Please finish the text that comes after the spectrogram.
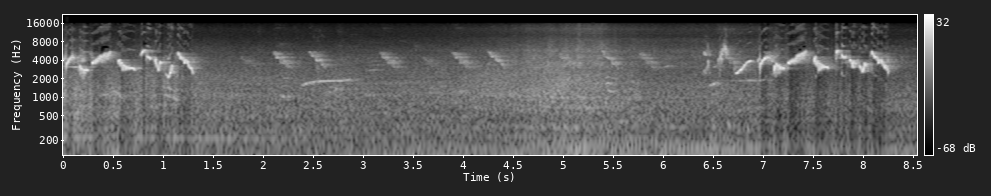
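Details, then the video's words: Duet of two young songbirds of fighting temperament, kept for singing contests in Indonesia: loud bursts of quick, high twisting whistles at start and end, with softer distant chirps and a low murmur between them. "STORING DUET PRUGUT DUA BURUNG MUDA YANG SANGAT ISTIMEWA"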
